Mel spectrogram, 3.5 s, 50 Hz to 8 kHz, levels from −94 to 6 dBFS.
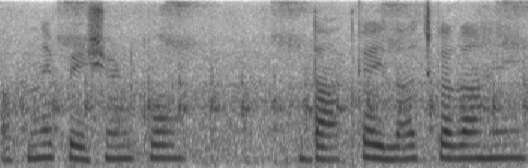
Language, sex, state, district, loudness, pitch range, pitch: Hindi, female, Bihar, Gaya, -19 LUFS, 225-235 Hz, 230 Hz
